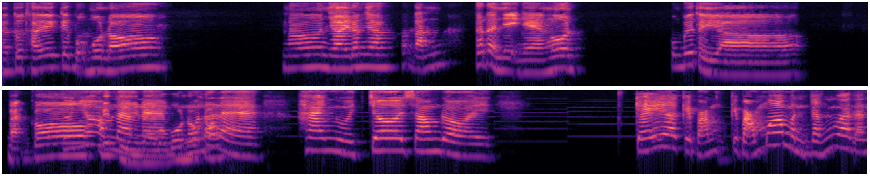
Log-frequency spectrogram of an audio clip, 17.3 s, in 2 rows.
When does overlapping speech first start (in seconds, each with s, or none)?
9.3 s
